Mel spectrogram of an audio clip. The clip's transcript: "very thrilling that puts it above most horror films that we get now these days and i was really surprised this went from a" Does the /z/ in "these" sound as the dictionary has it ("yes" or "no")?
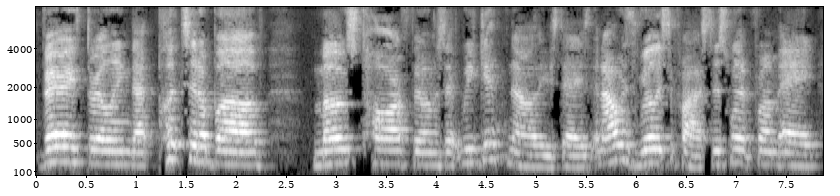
yes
